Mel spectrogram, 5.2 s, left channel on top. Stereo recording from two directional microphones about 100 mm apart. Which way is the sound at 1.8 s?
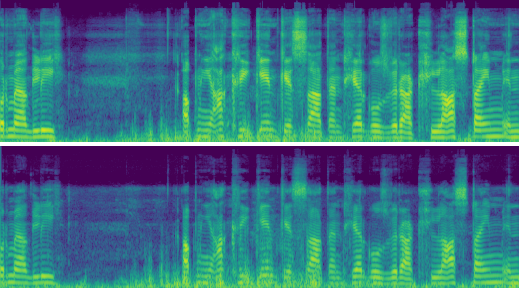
30° left (ahead or behind).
